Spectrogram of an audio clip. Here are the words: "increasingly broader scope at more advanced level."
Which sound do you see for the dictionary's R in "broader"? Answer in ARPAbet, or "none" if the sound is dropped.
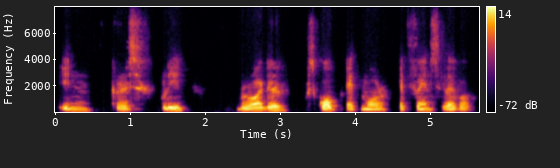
R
